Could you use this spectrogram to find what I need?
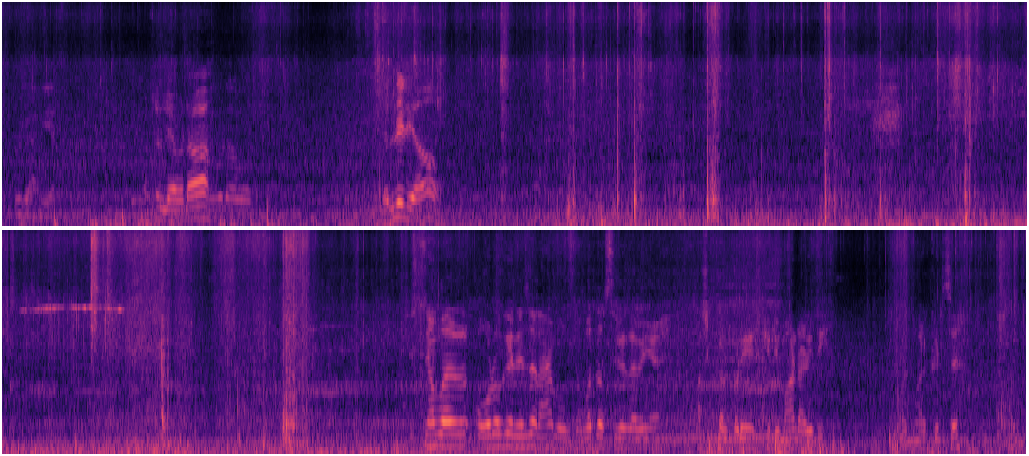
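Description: Hands rummage through cardboard boxes, rustling and knocking.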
